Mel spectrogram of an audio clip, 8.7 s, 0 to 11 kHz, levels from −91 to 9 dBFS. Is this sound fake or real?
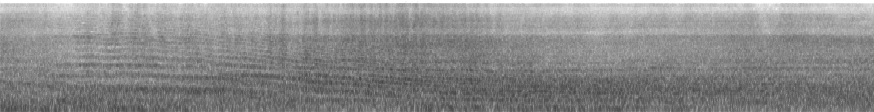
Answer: real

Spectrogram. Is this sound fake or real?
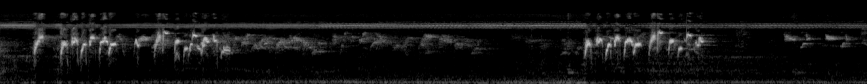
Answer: real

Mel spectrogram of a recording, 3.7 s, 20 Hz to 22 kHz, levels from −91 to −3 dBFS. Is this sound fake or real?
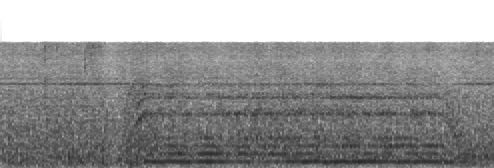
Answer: fake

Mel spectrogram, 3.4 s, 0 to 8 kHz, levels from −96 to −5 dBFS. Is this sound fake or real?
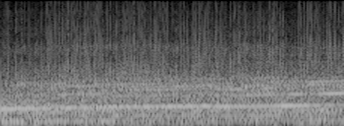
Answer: real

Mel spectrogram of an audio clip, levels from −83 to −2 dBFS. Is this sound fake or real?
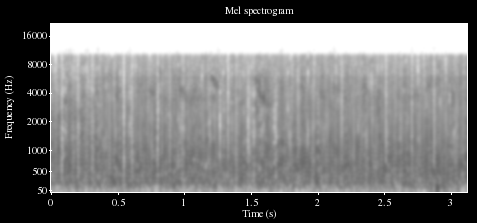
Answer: fake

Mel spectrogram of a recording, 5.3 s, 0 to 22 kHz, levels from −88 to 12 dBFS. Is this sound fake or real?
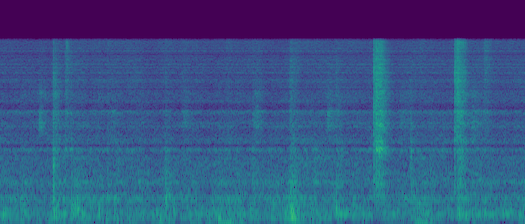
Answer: fake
